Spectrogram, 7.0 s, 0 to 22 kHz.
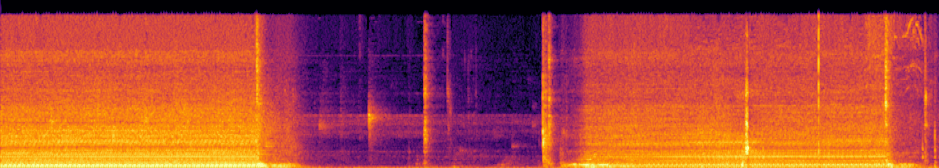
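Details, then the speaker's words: Minivan with a newly fitted Fuelab Prodigy brushless fuel pump, part 42402, on its first prime with E fuel: a loud, steady electric whine with a buzzy edge runs two seconds, stops, then returns evenly as fuel circulates back; healthy priming. "Alright, so I hear it going back into the cell now. I think we've got it primed."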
